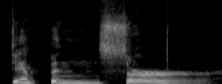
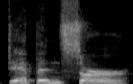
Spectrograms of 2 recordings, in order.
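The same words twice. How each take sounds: First: Each syllable stretched out very slowly; very slow repeat. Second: High, loud and slow, stretching each word; drawn-out announcement. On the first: Quiz host repeating the clue to stalling players, very slowly. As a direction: savour the words, dragging them. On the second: Quiz host unveiling the anagram clue to players, grand and drawn out. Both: Acted.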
